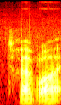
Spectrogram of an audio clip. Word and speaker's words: travois: Like, travois ends with an S, but you don't pronounce the S.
